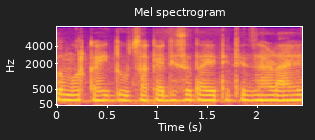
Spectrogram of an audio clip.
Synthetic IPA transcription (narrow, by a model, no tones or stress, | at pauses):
əmoɾkaɦiːd̪ut͡sakjad̪isət̪aɦet̪it̪ʰed͡zʱaɽaɦe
